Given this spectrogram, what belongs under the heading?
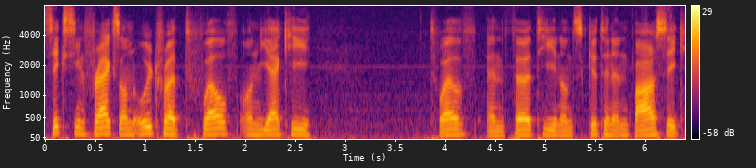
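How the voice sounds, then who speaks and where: Speaking at a very slow pace with a German accent, a man keeps a medium pitch and monotone, flat intonation. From Germany, Munich. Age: 20s. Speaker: esports caster. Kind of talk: live commentary. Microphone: laptop stream.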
